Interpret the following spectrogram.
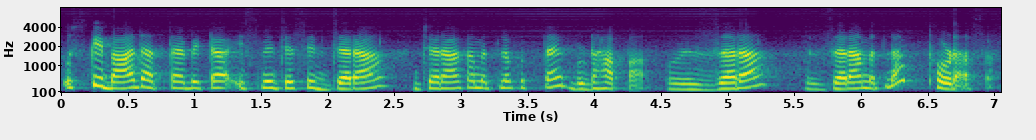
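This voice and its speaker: A woman teacher patiently explaining a grammar lesson to schoolchildren, sounding out words slowly. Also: medium pitch. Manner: patient, addresses students as "beta", repeats words slowly. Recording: tinny phone-like audio.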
